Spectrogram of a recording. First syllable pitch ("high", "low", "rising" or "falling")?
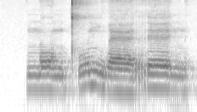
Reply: low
